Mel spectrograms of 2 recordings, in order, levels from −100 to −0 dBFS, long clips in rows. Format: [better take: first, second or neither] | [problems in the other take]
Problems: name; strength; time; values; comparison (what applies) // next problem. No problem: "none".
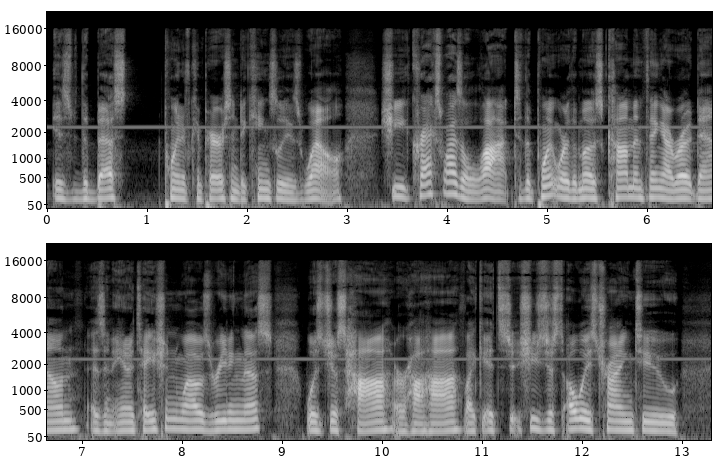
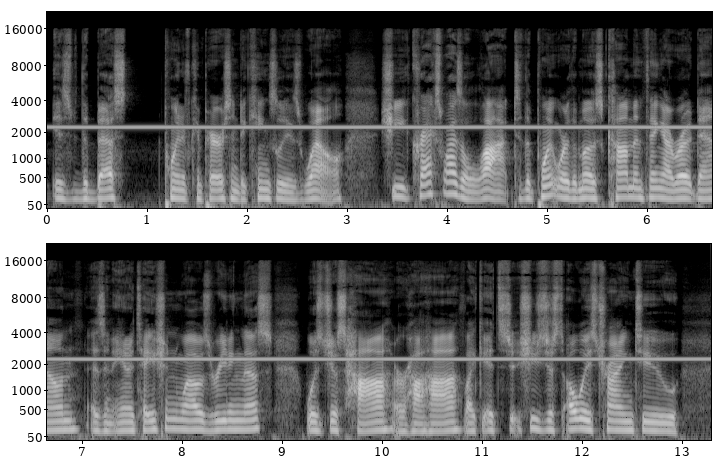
first | high-pitched whine; loud; throughout; 2 kHz, 7 dB below the speech; faint in the first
